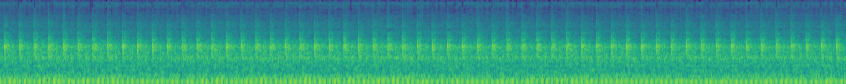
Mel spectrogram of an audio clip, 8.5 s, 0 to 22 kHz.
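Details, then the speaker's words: 2002 Jeep Grand Cherokee Laredo restarted in the cold: a constant rapid tick, about three per second, follows the rhythm of a steady idle. Source unknown; owner may tear into the engine. "now i got to figure out the knocking of ticking sound in the engine that's what i'm trying to do now"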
